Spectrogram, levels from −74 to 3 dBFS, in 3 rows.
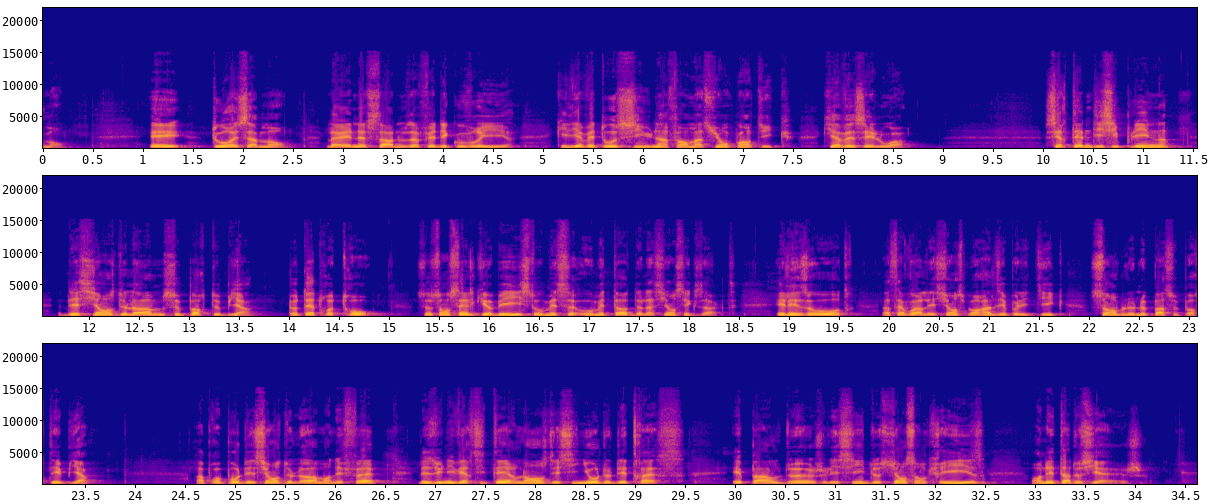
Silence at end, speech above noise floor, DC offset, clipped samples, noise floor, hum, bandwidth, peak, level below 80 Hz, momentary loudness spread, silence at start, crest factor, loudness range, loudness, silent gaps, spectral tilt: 0.55 s; 39 dB; under 0.1%; under 0.1%; -54 dBFS; none; 15.5 kHz; -2 dBFS; -64 dBFS; 12 LU; 0 s; 14 dB; 3 LU; -16 LUFS; none; -4.5 dB/octave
